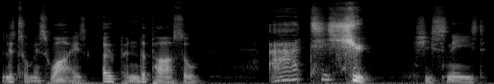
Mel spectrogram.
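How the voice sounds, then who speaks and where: A man reading a children's storybook aloud in a measured, expressive way with emphatic phrasing. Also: sits low. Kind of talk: children's bedtime story narration.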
